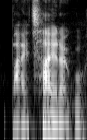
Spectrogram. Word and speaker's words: 白菜: 나라에선 어떻게 얘기하는지 보겠습니다 당연히 중국어 발음에서 왔기 때문에 중국에서는 바이 차이라고 쓰고요 재밌는게 송차이라는게 또 있네요네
